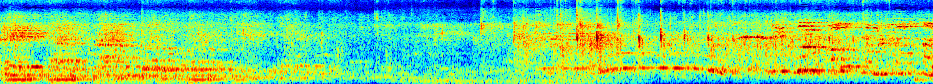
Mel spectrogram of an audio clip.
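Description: Children's feet patter and shuffle on a wooden stage.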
